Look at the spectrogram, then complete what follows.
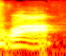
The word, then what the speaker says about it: は: it is particle law it is pronounced as if there's a w there sometimes depending on how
